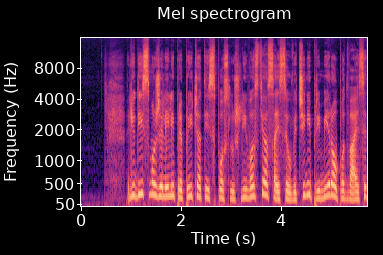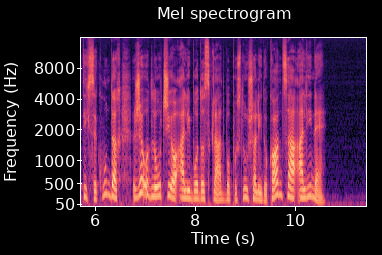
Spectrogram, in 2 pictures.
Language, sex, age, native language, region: Slovenian, female, 30-49, Slovenian, Central Slovenia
